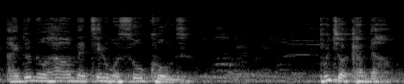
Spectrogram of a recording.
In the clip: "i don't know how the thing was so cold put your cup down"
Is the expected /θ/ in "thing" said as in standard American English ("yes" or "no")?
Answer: no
